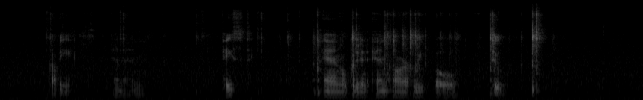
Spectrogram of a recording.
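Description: Computer keyboard keystrokes and clicks at a quiet desk, with two sharper key presses near the end as a terminal command is finished and entered. Soft mumbled speech is heard in between.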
